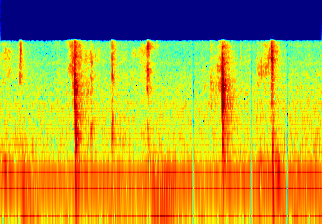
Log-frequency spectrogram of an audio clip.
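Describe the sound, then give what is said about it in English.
Tarot cards being shuffled give a few soft, crisp snaps and riffles at irregular intervals over a faint, steady hum, with no voices. “there's that little awkward pause when tarot readers start shuffling away.”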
